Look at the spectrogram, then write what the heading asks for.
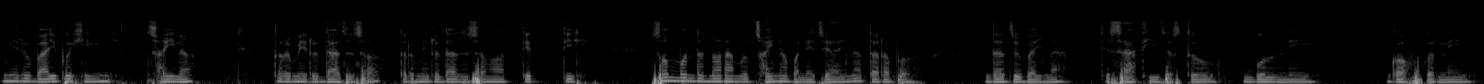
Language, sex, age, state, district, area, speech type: Nepali, male, 18-30, West Bengal, Darjeeling, rural, spontaneous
